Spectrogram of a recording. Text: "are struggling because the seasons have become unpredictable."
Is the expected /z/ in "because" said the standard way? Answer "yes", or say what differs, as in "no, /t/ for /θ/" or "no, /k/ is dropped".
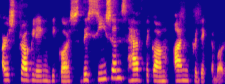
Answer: no, /s/ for /z/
